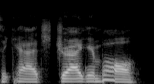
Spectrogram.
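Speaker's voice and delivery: voice breaking and cracking. Recalling a childhood memory, voice cracking. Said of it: "my voice just cracked".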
